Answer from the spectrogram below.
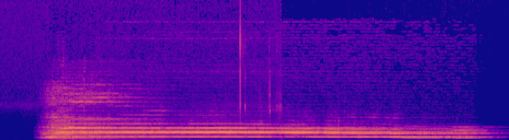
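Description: wolf howling

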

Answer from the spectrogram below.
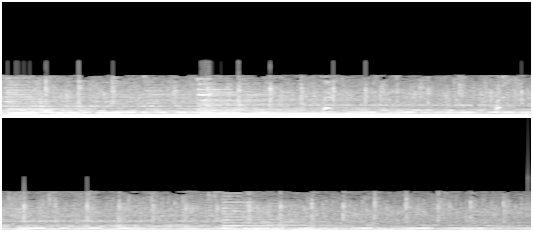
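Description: loud audience applause

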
